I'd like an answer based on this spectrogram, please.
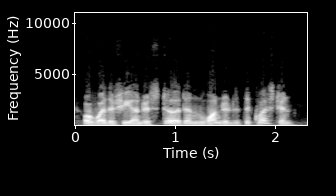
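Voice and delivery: plain reading voice

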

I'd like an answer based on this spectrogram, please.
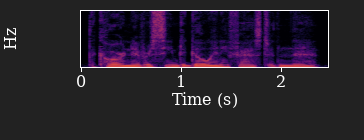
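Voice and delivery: usual speaking voice

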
